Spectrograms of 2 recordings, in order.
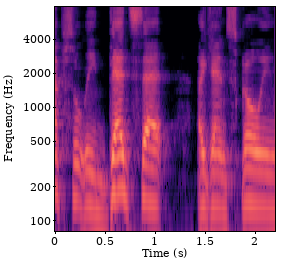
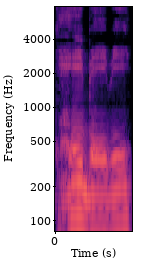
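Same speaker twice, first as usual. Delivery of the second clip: real deep, very low, leaning-in seductive voice; 8 semitones lower, 9 dB quieter than usual. Advising Doug to try the line, exaggerated deep voice. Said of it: "the real deep voice".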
